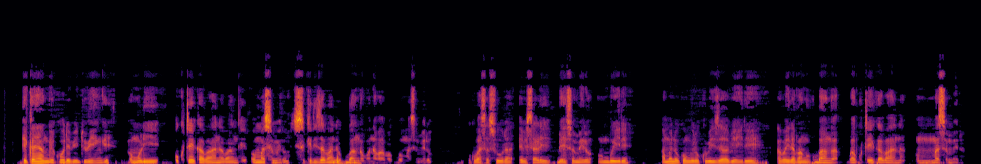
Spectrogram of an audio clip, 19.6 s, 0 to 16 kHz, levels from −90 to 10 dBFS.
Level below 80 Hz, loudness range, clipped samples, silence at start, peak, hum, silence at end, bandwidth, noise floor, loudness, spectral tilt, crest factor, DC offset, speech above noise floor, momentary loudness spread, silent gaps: -58 dBFS; 7 LU; under 0.1%; 0.4 s; 0 dBFS; none; 0.5 s; 9.6 kHz; -58 dBFS; -20 LUFS; -4 dB/octave; 22 dB; under 0.1%; 38 dB; 15 LU; 3.46-3.51 s, 8.69-8.74 s, 9.28-9.36 s, 10.31-10.37 s, 12.97-13.02 s, 15.47-15.51 s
